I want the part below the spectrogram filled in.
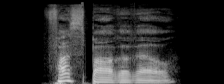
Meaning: inflection of fassbar: 1. strong/mixed nominative masculine singular comparative degree 2. strong genitive/dative feminine singular comparative degree 3. strong genitive plural comparative degree
- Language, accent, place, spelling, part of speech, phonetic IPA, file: German, Germany, Berlin, fassbarerer, adjective, [ˈfasbaːʁəʁɐ], De-fassbarerer.ogg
